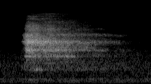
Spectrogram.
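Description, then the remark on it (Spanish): A single deep, breathy exhale through the mouth following a very deep breath, starting abruptly and trailing off softly over about a second, with no talking. “vamos a hacer una respiración muy, muy profunda, más profunda de lo normal y en esta ocasión vamos a exhalar por boca”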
